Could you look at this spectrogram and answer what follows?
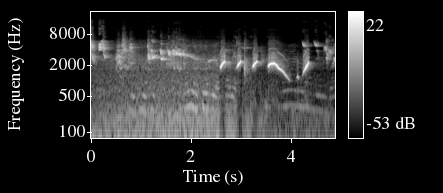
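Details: Tame kacer, the Oriental magpie-robin, said to be a potential contest champion: a jumble of mixed chirps and buzzy notes, then a run of loud, clean upslurred whistles, one drawn out and falling, against background hiss.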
